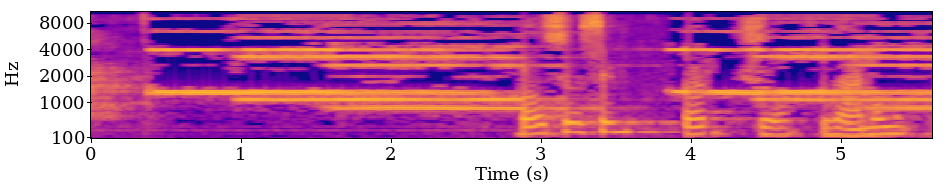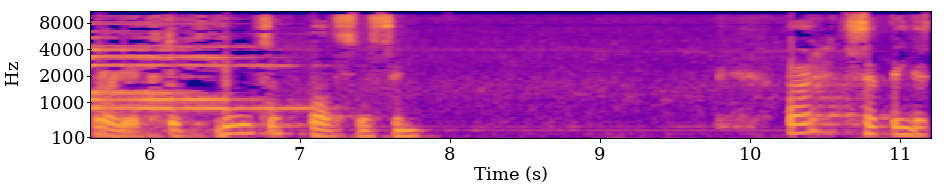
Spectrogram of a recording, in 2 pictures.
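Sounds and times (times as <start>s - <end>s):
parliamentary voting bell with electronic chime: 0.4s - 7.4s
speech: 2.9s - 8.0s, 10.7s - 11.2s.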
